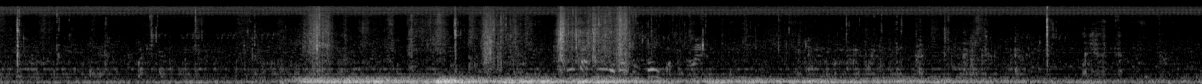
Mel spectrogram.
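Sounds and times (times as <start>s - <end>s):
wet mouth clicks: 0.0s - 2.7s, 8.3s - 11.3s
man chewing: 0.0s - 5.5s, 6.4s - 11.7s
loud low rumble: 2.6s - 11.0s.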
